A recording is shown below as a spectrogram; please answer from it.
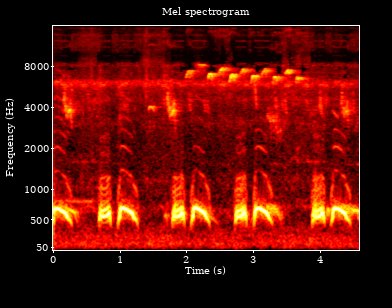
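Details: Decoy spotted dove calling to lure wild birds: loud, close, soft-edged coos in pairs, a short note then a longer falling one, each pair about a second apart, with faint twittering of other birds behind.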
